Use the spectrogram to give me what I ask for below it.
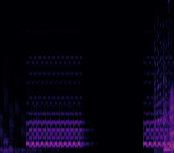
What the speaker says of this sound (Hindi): ओहो टप्पू के पापा, आज अपने सामने से मुझे फोन किया।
